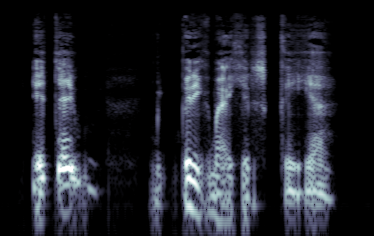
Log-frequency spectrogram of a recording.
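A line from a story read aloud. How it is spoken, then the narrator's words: Uncertain. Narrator (Russian): неуверенно сказал Грош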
